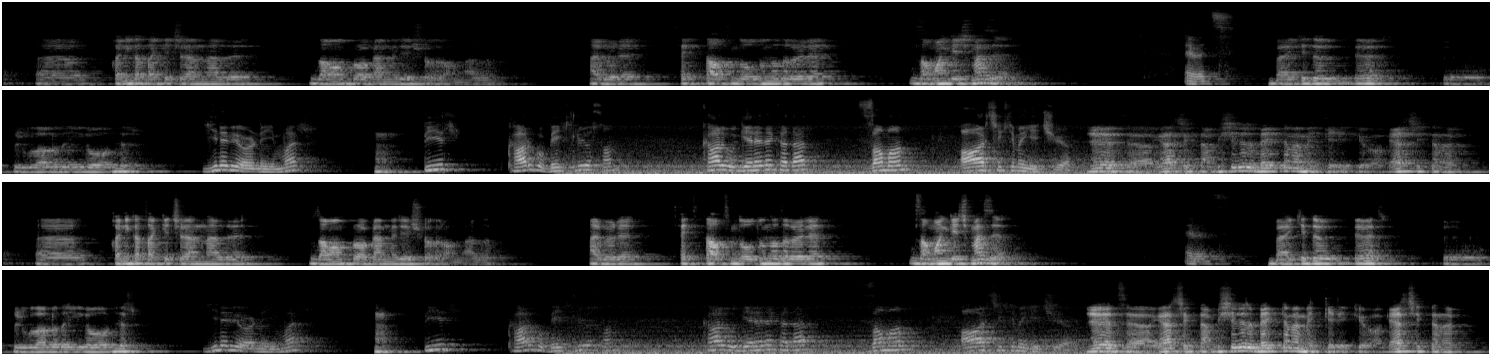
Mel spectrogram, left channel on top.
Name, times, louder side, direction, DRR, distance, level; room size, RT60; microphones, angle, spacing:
voice 1, 0.3-0.8 1.1-2.5 3.1-4.9 5.9-6.4 6.8-8.3 9.1-10.1 12.7-13.8 14.4-16.3 18.6-18.8 25.7-29.4, right 4 dB, 65° right, 8 dB, 0.6 m, -26 dB
voice 2, 11.8-12.3 13.4-13.5 16.9-17.9 19.1-19.4 19.9-21.1 21.9-23.0 23.5-24.0 24.5-25.6, left 5 dB, 85° left, 13 dB, 0.5 m, -27 dB
sound 1, 20.4-26.8, left 1 dB, 25° left, 0.8 m, -36 dB
5.5 x 4.8 x 4.8 m, 0.82 s
head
